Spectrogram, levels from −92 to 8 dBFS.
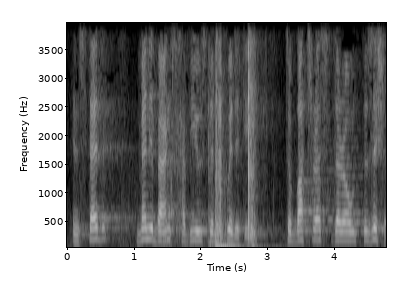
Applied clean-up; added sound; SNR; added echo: none; Walk, footsteps + Door / Car; 5 dB; none.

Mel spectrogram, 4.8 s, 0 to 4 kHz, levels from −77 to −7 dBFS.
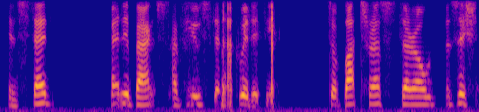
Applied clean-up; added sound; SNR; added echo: neural diffusion model UNIVERSE++.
